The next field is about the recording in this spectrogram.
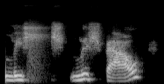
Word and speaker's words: Lisboa: So for us, it was in Lisbon, Portugal, which they pronounce Lisbão. I kept seeing, you know, for us, it's spelled Lisbon. And I kept seeing Lisboa. And I thought, what's going on here? But that's how they say it.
